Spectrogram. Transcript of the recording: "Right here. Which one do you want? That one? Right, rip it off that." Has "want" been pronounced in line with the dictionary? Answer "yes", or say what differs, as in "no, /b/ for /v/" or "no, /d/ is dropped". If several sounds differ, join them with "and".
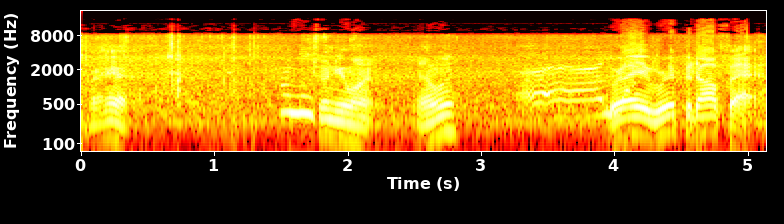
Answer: yes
